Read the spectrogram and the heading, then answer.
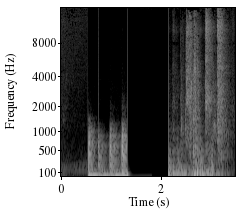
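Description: Three quick, sharp knocks on the major's office door, followed by a brief silence and then a longer burst of muffled scraping and shuffling noise that fades out.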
